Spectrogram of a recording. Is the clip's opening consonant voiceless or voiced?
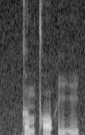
voiceless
